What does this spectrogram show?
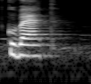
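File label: "kubeet", bucket, Teotitlán del Valle Zapotec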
